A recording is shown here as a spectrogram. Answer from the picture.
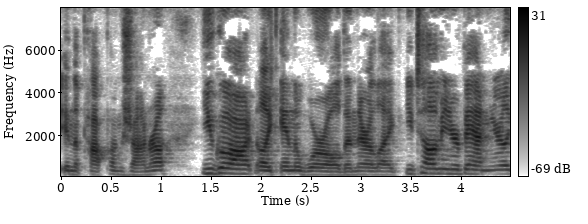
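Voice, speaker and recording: A woman's medium-pitched voice has a bright, sharp tone and fairly even intonation. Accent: Wisconsin. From Wisconsin, US. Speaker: singer in a band. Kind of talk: casual interview chat.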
